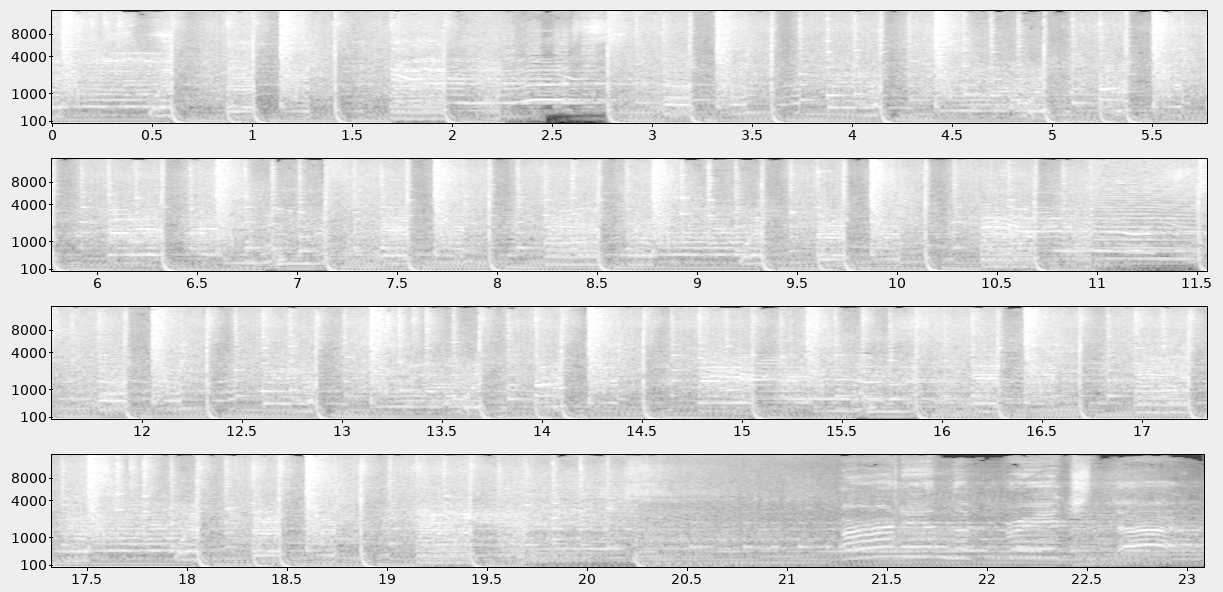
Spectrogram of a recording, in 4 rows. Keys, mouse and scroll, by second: 0.5 space, 0.8 alt+scroll up 1, 1.2 click, 8.1 ctrl+alt+scroll down 1, 9.8 click, 11.8 a, 16.0 click.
